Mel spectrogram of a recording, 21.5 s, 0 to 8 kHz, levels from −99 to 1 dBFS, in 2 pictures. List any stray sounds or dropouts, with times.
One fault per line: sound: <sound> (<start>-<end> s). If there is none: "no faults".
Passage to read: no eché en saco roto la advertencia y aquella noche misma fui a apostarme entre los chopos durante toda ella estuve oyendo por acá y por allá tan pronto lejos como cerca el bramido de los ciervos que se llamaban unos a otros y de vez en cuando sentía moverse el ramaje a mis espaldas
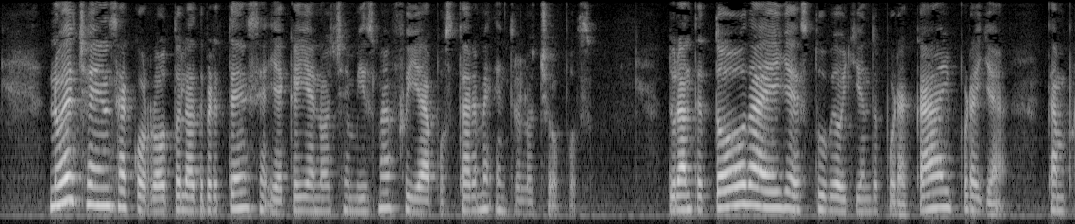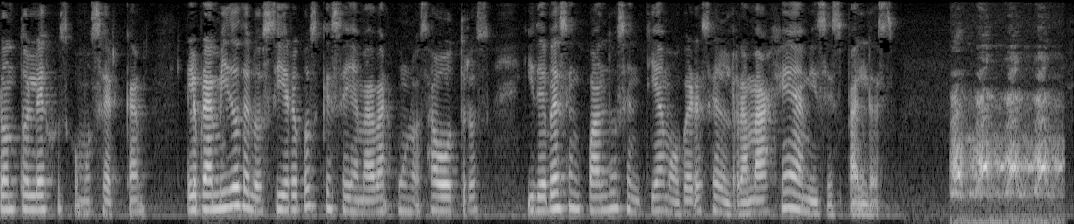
sound: bark (20.3-21.4 s)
